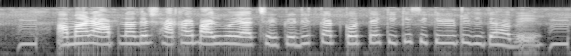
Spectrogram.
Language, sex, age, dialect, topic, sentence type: Bengali, female, 18-24, Northern/Varendri, banking, question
